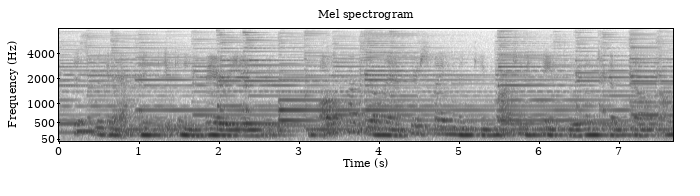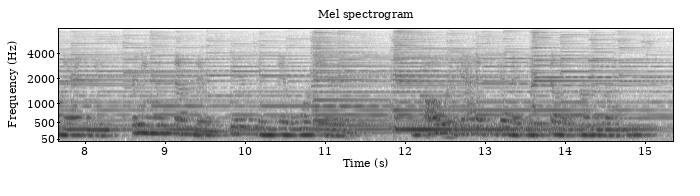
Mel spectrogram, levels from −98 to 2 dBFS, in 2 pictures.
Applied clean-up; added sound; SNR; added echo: none; Harp; 5 dB; reverberation time 0.8 s.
